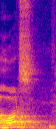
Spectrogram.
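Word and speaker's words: horse: पे लिखते हैं आर, बहुत बड़ा एग्जाम्पल है प्रोनाउंसिएशन वाला। तो यहाँ पर क्या भरा जाएगा, अ हॉर्स, यहाँ पर क्या भरा जाएगा, एन आर, क्योंकि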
